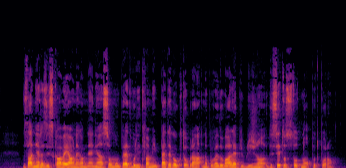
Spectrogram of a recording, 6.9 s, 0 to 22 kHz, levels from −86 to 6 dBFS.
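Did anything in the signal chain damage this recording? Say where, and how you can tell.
No, no damage is audible.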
